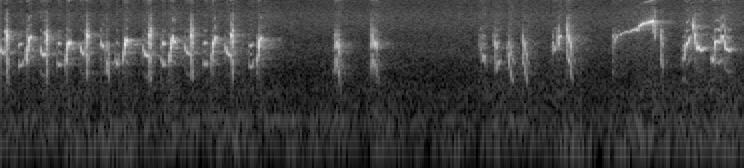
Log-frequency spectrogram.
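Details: Sooty-headed bulbul rough chattering, called ngeriwik kasar, used as tutor material for long-tailed shrikes: a rapid run of bright chirps, a short lull with isolated notes, then harsh clicks and a long rising-falling whistle.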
